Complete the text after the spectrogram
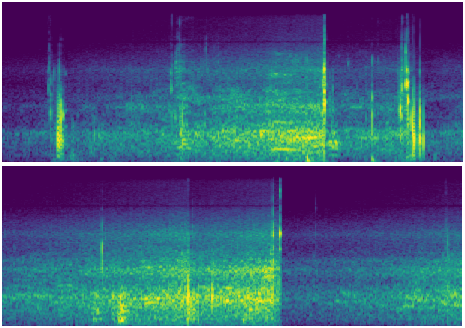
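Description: Water splashes and churns as a small child wades through a pool.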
